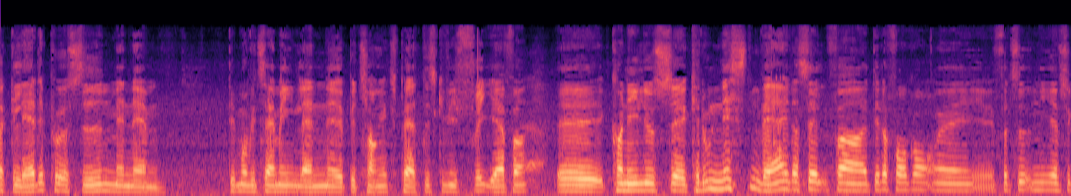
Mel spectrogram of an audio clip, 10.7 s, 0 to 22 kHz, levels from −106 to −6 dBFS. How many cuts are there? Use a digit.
0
